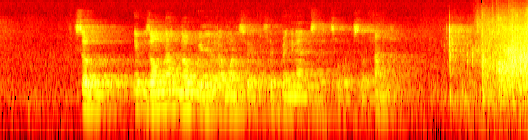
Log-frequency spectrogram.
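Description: A man speaks calmly into a microphone in an echoing hall.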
